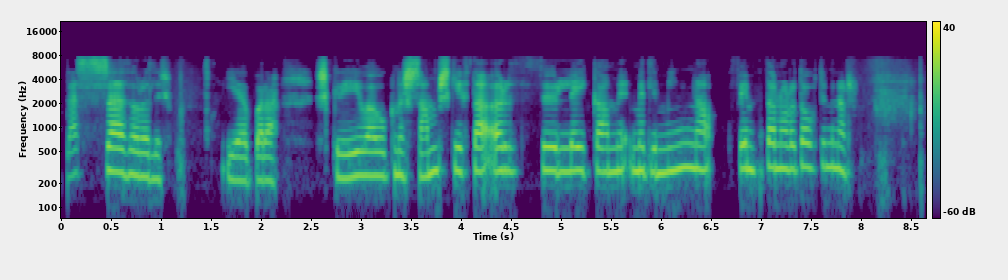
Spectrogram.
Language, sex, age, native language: Icelandic, female, 40-49, Icelandic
